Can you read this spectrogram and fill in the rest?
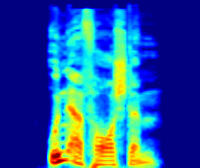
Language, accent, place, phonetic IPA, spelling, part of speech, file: German, Germany, Berlin, [ˈʊnʔɛɐ̯ˌfɔʁʃtəm], unerforschtem, adjective, De-unerforschtem.ogg
- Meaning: strong dative masculine/neuter singular of unerforscht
